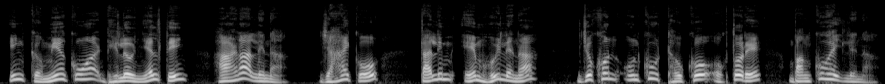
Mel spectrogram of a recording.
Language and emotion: Santali, surprised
